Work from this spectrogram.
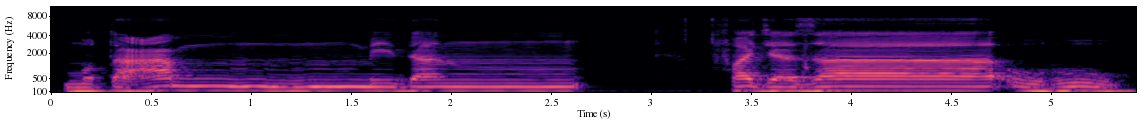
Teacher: মুমিনাম মুতাআম্মিদান, মুতা তা ওপেন রাখবেন, আইনটাকে রাইট দিবেন, মাঝখানে যে মি মুসাদ্দাদ আছে এখানে গুণা করে একটু মি বলবেন, মুতাআম্মি দান, এখানে দান তালের উপর যে তানবিন আছে দুই জবর, এখানে আমরা ইখফা করব, লাইট গুণা করব, মুতাআম্মিদান ফাজাযাউহু, ফাজাযা, এখানে তিনটা শব্দ অক্ষর, এটা ওপেন করে পড়তে হবে, তবে জিম এবং জা যেন স্পষ্ট হয় মাখরাজের ক্ষেত্রে।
